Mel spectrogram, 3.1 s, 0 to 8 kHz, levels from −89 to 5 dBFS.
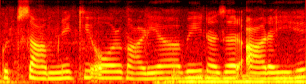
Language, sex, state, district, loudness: Hindi, female, Madhya Pradesh, Dhar, -17 LUFS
